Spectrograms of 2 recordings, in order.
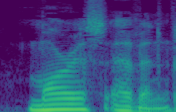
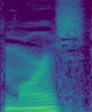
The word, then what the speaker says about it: Maurice Evans: I always thought his name was Maurice Evans, but his name's Morris. Maurice Evans. – Pronounced Morris? – It's pronounced Morris.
